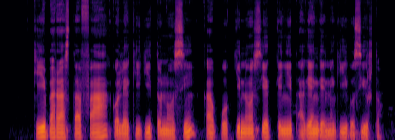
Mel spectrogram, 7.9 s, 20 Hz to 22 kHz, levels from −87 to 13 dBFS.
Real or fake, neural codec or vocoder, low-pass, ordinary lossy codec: real; none; none; none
